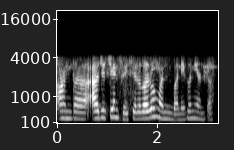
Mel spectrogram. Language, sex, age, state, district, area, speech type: Nepali, female, 18-30, West Bengal, Alipurduar, urban, conversation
